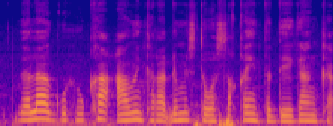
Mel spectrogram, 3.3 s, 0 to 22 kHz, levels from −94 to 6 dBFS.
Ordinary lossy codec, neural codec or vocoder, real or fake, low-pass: none; none; real; none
